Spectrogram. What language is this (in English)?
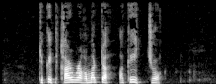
Inupiaq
